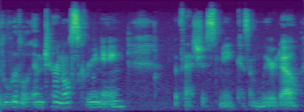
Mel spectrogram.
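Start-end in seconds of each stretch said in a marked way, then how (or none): 1.7-3.0 sheepish whisper; whispered self-teasing; whispered aside. Real, not acted. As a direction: confess it in a hush.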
